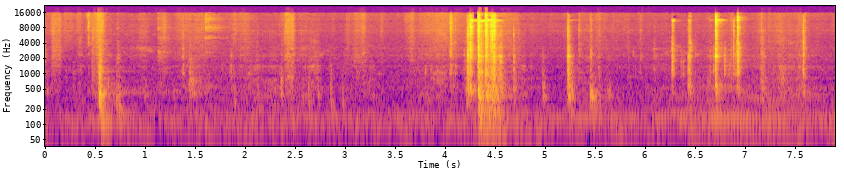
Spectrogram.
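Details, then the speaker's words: Isuzu Panther that stalled on the road 200 km after an engine rebuild elsewhere (liners replaced), engine off and crankshaft turned by hand with a socket wrench: sharp irregular "tek tek" clacks; connecting rod or bearing suspected loose or broken, unconfirmed. "akan kita putar-putar dulu ac-nya seperti ini suaranya bunyi tek tek Ini bisa juga stang atau metal yang sudah nge-gym koplok atau bisa juga seringnya patah"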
